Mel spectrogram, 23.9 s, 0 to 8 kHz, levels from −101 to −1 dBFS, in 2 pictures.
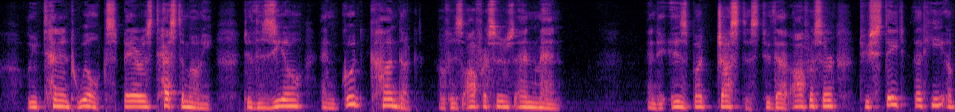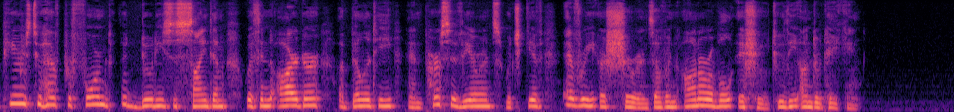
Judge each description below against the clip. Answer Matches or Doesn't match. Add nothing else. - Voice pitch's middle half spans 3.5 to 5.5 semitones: Matches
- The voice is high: Doesn't match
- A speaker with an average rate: Doesn't match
